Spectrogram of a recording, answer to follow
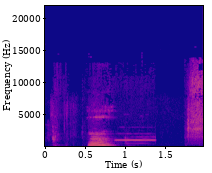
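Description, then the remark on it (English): A loud, brassy honk, the sound of a missile being launched, blares for under a second and settles into a steady, held electronic tone. Brief muffled sounds come before it, and a burst of hiss follows. “The honking is the sound of the missile that Elroy just launched.”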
